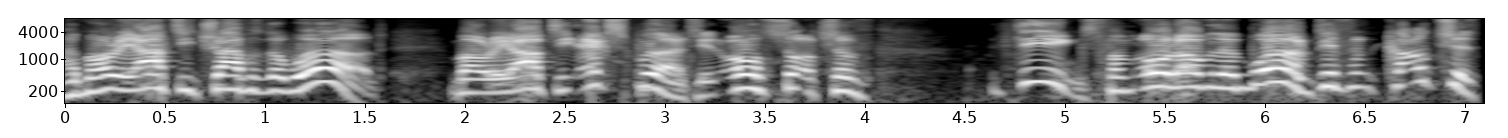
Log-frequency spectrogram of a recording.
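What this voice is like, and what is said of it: Put-on foreign character accent. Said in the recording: “What do you say about my accent? ... His accent's implacable.”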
